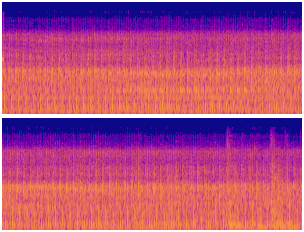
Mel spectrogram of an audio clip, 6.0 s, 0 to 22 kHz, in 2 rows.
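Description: Zubr 12 hp motor-tractor's single-cylinder diesel engine running steadily under way, with a fast, even knock of its firing strokes.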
